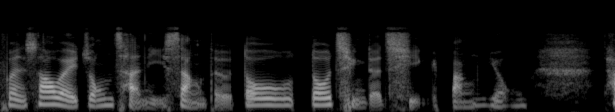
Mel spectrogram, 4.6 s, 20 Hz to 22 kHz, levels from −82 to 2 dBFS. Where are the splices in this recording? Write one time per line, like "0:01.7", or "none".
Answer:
none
